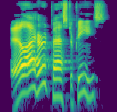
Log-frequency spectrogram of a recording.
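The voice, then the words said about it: Imitation of Brother Kelly. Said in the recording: “in the classic Brother Kelly way, I can do a pretty good Brother Kelly imitation.”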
